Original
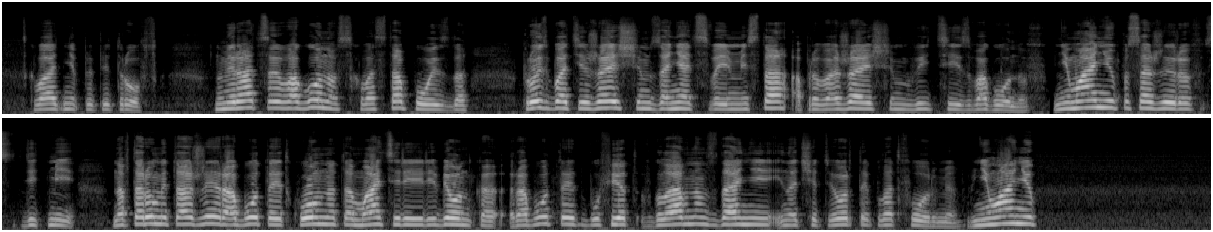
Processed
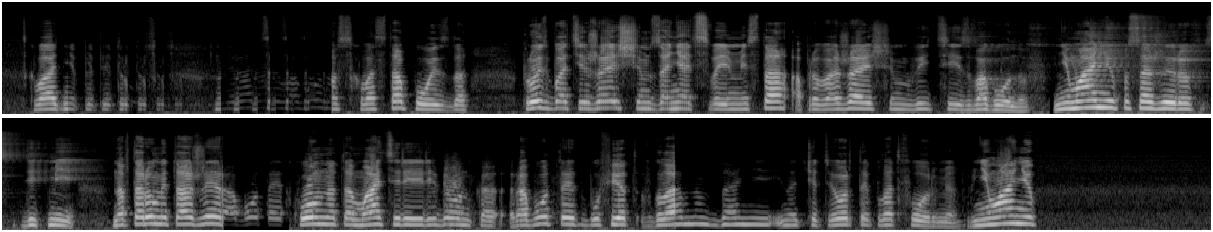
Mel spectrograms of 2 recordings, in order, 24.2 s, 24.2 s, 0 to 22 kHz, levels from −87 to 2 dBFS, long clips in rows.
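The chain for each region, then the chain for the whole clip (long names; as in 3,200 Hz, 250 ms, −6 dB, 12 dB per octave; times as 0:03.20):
0:00.65–0:03.30: gate with flip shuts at −24 dBFS, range −36 dB + downward compressor 1.5 to 1, threshold −60 dBFS + feedback echo at a low word length 183 ms, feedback 55%, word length 11 bits, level −6 dB
0:05.50–0:07.06: high-shelf EQ 2,600 Hz +12 dB + downward compressor 4 to 1, threshold −23 dBFS + amplitude modulation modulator 47 Hz, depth 50%
0:09.58–0:13.24: low-shelf EQ 470 Hz +6.5 dB + delay with a high-pass on its return 69 ms, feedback 55%, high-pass 2,600 Hz, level −7 dB
0:14.29–0:14.96: four-pole ladder band-pass 820 Hz, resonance 50% + downward compressor 2 to 1, threshold −40 dBFS
0:16.37–0:17.27: hard clipping −26 dBFS + head-to-tape spacing loss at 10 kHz 31 dB
0:18.81–0:20.15: resonant band-pass 250 Hz, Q 3.1 + multiband upward and downward compressor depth 100%
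whole clip: no processing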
